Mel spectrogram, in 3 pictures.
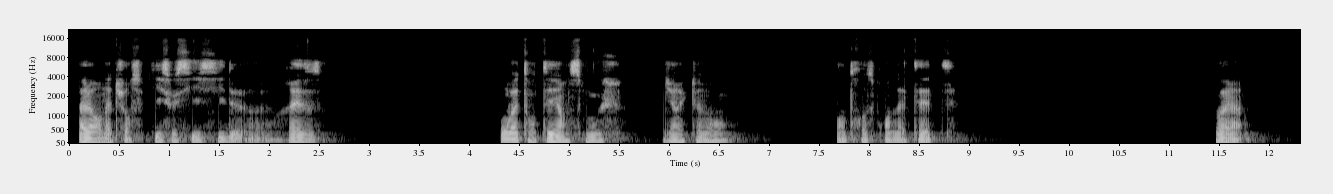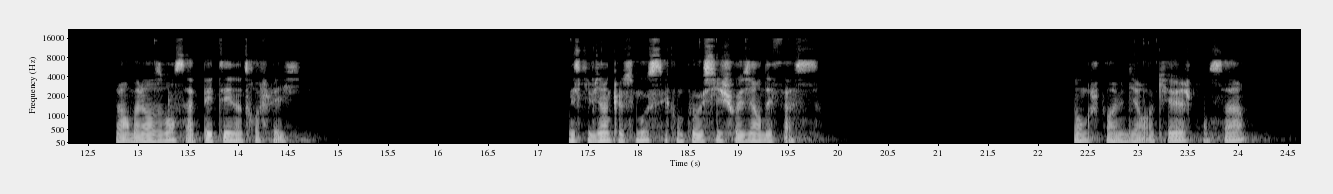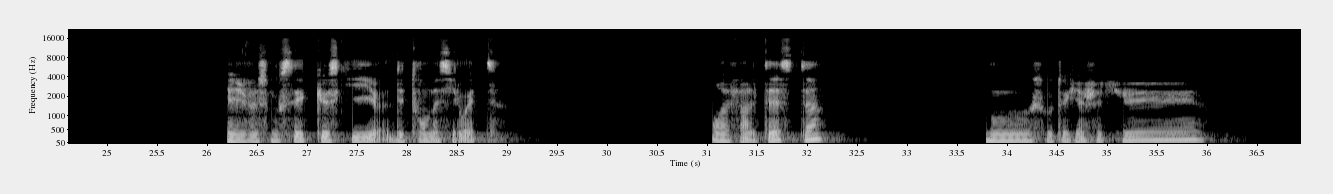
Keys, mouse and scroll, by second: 0.1 middle click, 0.2 alt+middle click, 0.8 alt+middle click, 1.4 alt+click, 2.3 click, 9.3 shift+right click, 10.5 click, 13.1 shift+click, 16.1 alt+click, 16.8 alt+click, 16.8 alt+right click, 16.9 z, 17.3 z, 18.5 alt+click, 20.2 right click, 21.4 click, 22.2 click, 22.5 alt+click, 23.0 shift+click, 23.3 shift+click, 25.0 >, 25.2 >, 25.4 ., 27.7 alt+>, 28.1 alt+., 30.0 alt+click, 30.7 >, 31.8 alt+click.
